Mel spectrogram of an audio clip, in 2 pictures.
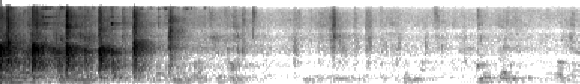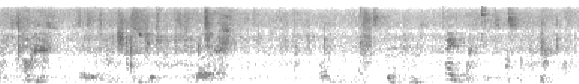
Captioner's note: applause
